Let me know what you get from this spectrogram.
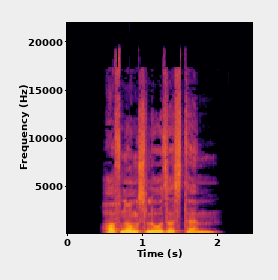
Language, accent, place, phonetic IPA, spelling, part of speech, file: German, Germany, Berlin, [ˈhɔfnʊŋsloːzəstəm], hoffnungslosestem, adjective, De-hoffnungslosestem.ogg
- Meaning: strong dative masculine/neuter singular superlative degree of hoffnungslos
